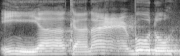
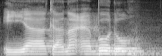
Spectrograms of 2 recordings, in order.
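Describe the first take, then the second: First: The ain sound is held too long. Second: The ain sound is cut too short. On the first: "ini terlalu terlalu panjang" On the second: "tidak boleh terlalu cepat, sehingga apa? Mantul"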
